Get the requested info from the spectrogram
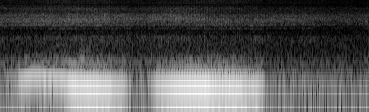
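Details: Queenie, a big pig, asleep and snoring: two low, droning snores, each about half a second long, separated by a short pause, with nothing else clearly heard.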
